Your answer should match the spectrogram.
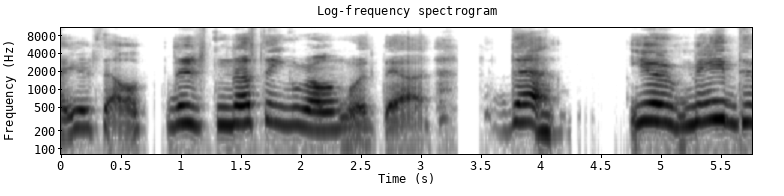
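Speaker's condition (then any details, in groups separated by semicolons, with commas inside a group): Cerebral palsy; present from birth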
